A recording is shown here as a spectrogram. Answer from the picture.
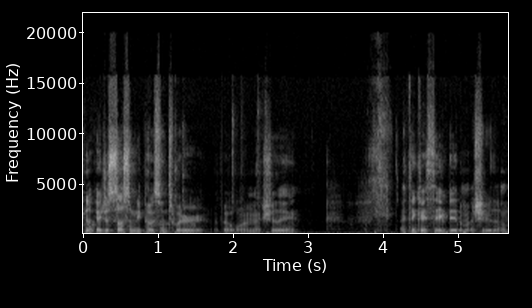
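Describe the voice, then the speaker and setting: A man speaks quietly at a very fast pace. He leaves long, frequent pauses. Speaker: game developer streamer. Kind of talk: casual livestream chat.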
